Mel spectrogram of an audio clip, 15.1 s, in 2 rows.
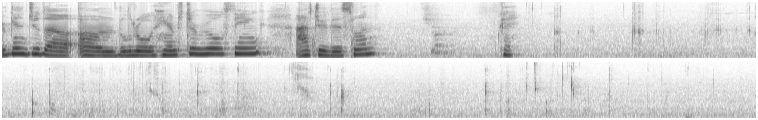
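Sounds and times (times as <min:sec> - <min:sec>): child chewing: 0:05.0 - 0:14.8
wet mouth clicks and smacks: 0:05.2 - 0:11.2, 0:12.3 - 0:14.8.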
